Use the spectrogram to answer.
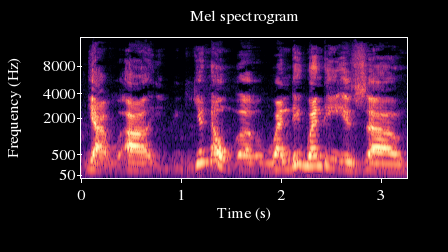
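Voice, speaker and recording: A man's voice: on the high side, lively intonation, unhurried, sharp tone, a little hiss or hum. A man from Uganda with a Ugandan accent, hosting a casual live hair care demonstration in an instructive way, repeating key points. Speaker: host, natural hair product seller and demonstrator.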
